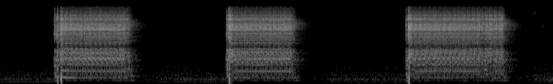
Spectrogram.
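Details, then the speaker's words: 1994-1997 Honda Accord door lock actuator: three harsh high buzzing grinds about two seconds apart as the gear overtravels with the rubber stop detached, gears jump out of mesh and the motor keeps turning; fix is gluing the rubber piece back on. "now in the opposite direction this gear is going to travel too far these two gears will come out of mesh and the motor will continue to turn making that noise that you hear"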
